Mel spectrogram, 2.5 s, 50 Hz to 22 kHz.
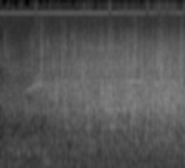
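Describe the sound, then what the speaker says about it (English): A bowling crowd at the 1995 PBA Splitfire Open breaks into applause, with clapping that builds over the first half second and then holds steady and fairly loud. "they start applauding to cheer him up"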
